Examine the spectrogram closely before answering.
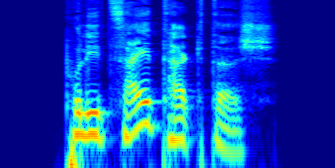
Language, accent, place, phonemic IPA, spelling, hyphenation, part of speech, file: German, Germany, Berlin, /poliˈt͡saɪ̯takˌtɪʃ/, polizeitaktisch, po‧li‧zei‧tak‧tisch, adjective, De-polizeitaktisch.ogg
- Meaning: police tactics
